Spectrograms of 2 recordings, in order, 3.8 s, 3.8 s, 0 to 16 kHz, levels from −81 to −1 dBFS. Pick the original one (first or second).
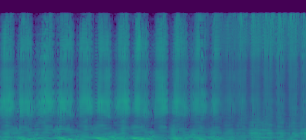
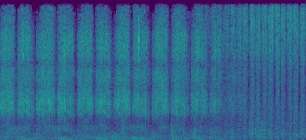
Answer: second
